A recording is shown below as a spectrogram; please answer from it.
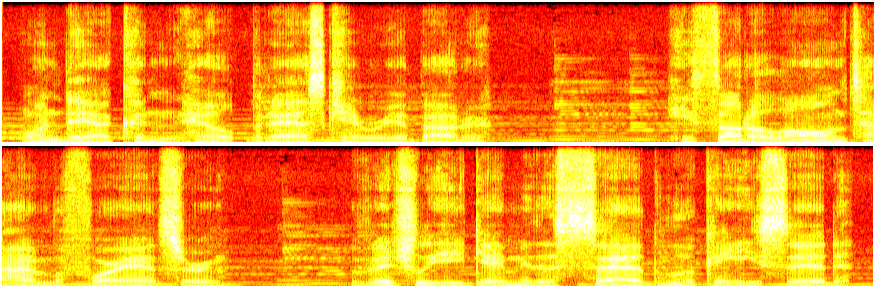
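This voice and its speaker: A man voicing a watchful, world-weary middle-aged man in a comic dub, terse, measured and dryly wry. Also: rumbling low. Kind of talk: dramatic dialogue. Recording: music behind the voice.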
